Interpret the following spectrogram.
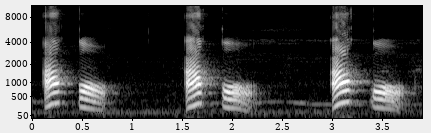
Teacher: syidah tidak berhenti sama sekali karena ada sifat selanjutnya yaitu qalqalah. Dipantulkan. · Karena huruf qof istila dibaca tebal, maka qalqalahnya juga ikut tebal · Dipantulkan. Nah, dipantulkannya pun tebal.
